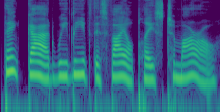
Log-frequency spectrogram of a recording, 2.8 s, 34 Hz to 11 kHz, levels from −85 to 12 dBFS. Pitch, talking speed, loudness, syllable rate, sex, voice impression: 205 Hz, 175 wpm, -19 LUFS, 4.5 syllables/s, female, feminine, adult-like, slightly bright, slightly soft, clear, slightly halting, friendly, slightly reassuring, slightly elegant, kind, slightly modest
